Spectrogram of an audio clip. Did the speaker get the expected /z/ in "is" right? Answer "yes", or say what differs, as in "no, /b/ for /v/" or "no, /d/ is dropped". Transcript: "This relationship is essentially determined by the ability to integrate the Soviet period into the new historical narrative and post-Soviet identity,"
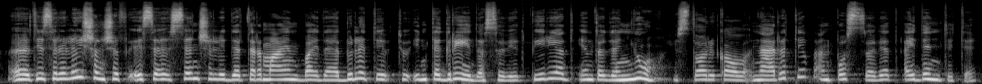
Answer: no, /s/ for /z/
